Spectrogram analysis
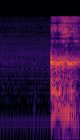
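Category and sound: human body sound, fart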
